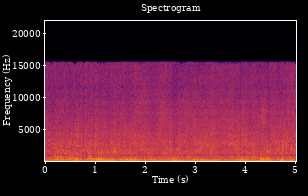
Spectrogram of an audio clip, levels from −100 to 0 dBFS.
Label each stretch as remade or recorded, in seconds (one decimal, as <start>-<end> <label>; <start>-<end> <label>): 0.0-1.6 recorded; 1.6-4.6 remade; 4.6-5.0 recorded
